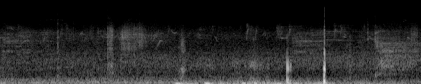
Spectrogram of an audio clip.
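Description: Handling noise on an Azden SGM-2X shotgun/stereo microphone picked up by the microphone itself: a few soft knocks, then two sharp clicks about three seconds in as its low-cut filter switch is flipped.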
